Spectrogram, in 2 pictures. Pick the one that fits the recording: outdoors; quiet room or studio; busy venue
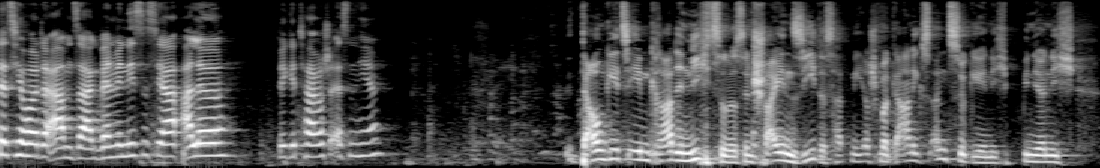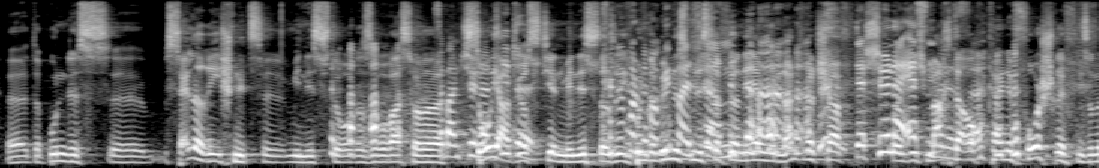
busy venue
